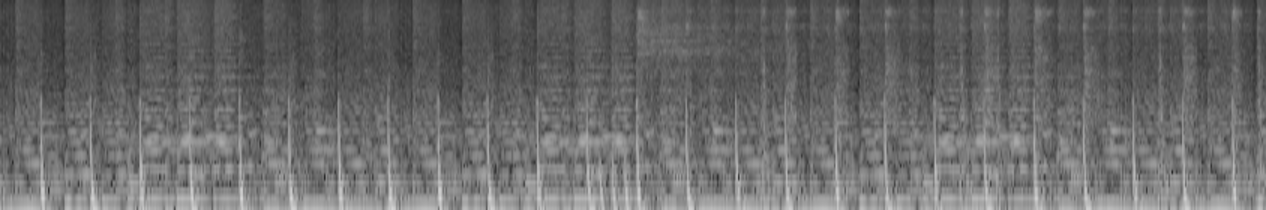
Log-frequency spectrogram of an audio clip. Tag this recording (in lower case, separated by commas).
music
